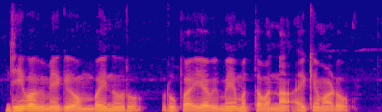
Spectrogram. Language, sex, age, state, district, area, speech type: Kannada, male, 18-30, Karnataka, Tumkur, urban, read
